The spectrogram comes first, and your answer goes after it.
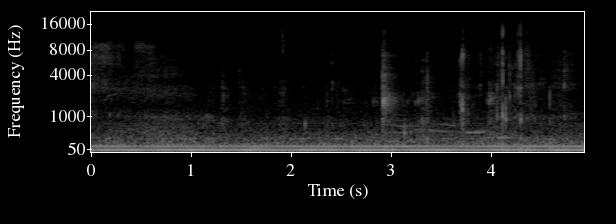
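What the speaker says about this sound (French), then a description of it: "Un Sweetie qui grignote ses croquettes, c'est l'heure de manger." A pet named Sweetie nibbling its kibble, with small crunchy bites and chewing clicks close up over a low steady hum, growing busier toward the end.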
